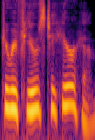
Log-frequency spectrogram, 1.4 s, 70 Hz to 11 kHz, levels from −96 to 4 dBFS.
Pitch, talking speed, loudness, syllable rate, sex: 195 Hz, 210 wpm, -15 LUFS, 5.3 syllables/s, female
